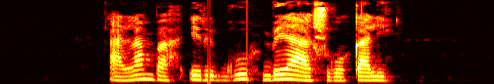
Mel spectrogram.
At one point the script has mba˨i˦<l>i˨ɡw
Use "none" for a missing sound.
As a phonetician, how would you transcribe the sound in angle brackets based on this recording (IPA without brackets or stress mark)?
ɾ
